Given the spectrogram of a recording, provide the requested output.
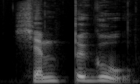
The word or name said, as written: kjempegod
